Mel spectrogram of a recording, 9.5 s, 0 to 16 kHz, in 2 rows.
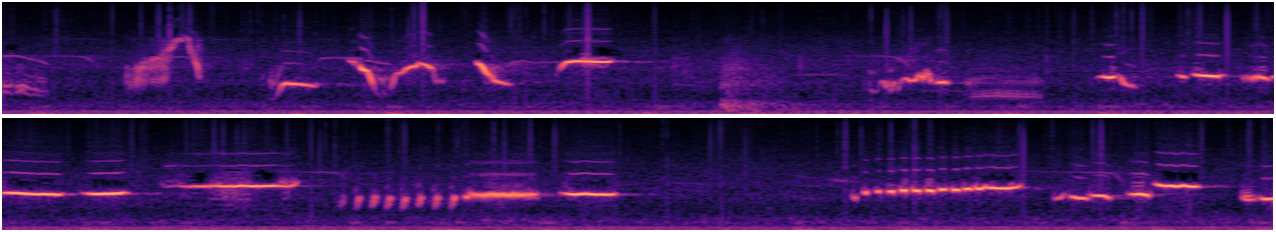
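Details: Australian pied butcherbird song, from a 1968 wildlife record. A varied series of mellow whistles, swooping slurs and short piping notes follows, with a brief rapid trill in the middle and fluted phrases continuing to the end.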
